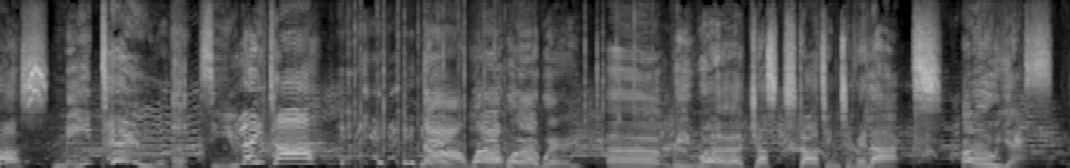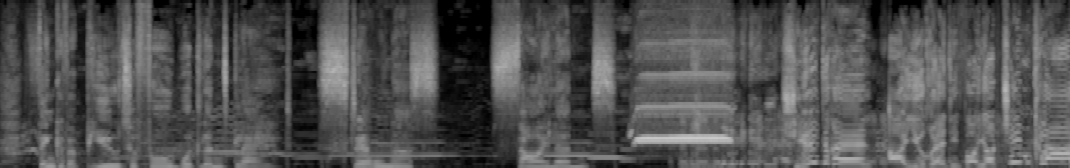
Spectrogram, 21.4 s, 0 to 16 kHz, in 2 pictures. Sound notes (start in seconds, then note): 1.6 snorting; 3.2 giggling; 16.9 whistle blowing; 17.4 laughter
